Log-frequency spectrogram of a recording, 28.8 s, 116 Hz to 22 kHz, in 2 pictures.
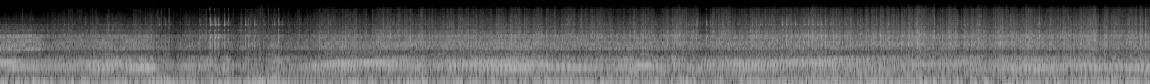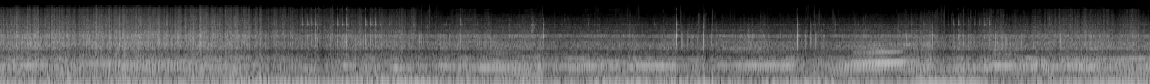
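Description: Honda S2000's inline-four engine pulling hard at speed, its pitch climbing and falling several times as the revs rise and drop, over a heavy low rumble of wind and road noise in the open-top cockpit.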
